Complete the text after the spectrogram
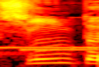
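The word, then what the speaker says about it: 死印: えー、死因という、死の印と書いて死因という、えー、ホラーゲームがリリースされるみたいで、これちょっと気になりますね。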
